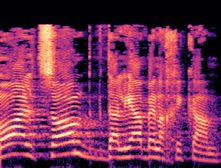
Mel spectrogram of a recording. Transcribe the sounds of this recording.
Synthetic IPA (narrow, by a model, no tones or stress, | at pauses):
oalt͡somd̪ɡd̪aljabenaχikam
